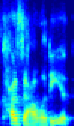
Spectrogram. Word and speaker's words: causality: development causality is and we saw a pronounced casualty like casualty insurance this is causality it's us pronounced a little bit differently a causality is is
